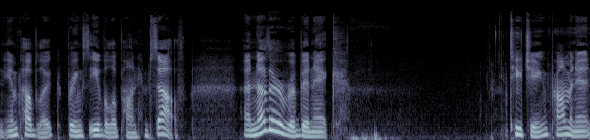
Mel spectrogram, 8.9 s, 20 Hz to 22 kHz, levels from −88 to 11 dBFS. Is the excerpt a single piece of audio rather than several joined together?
yes; 0 cuts

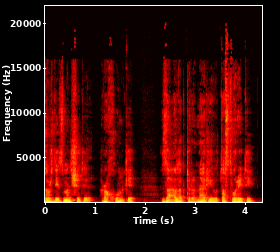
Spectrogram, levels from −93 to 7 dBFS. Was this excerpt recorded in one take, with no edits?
yes; 0 cuts

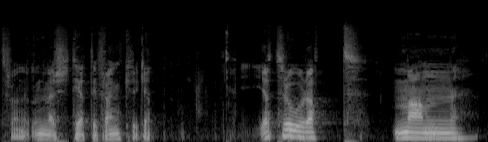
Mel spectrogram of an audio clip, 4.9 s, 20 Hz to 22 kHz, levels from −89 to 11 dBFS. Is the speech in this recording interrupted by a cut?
no; 0 cuts

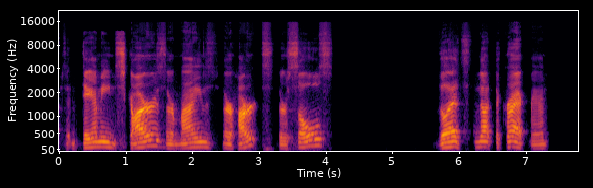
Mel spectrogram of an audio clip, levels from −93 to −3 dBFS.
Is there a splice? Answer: yes; 3 cuts; at 1.6 s, 2.5 s, 6.2 s

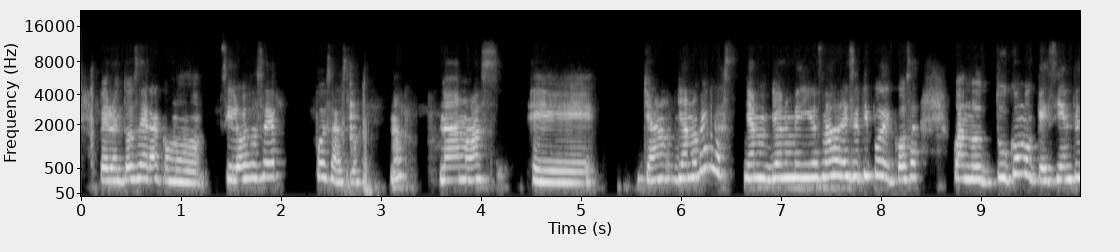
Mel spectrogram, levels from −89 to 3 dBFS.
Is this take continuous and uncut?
no; 1 cut; at 3.5 s

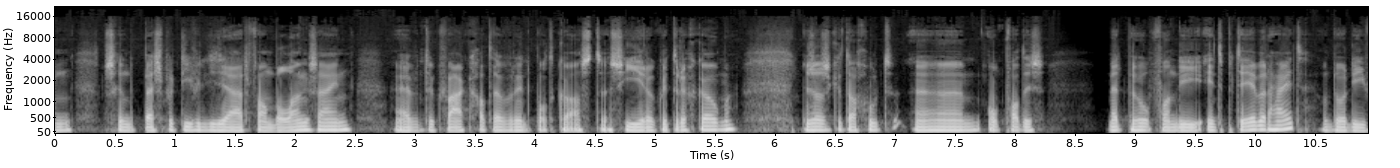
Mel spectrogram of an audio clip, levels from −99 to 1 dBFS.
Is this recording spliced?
no; 0 cuts

